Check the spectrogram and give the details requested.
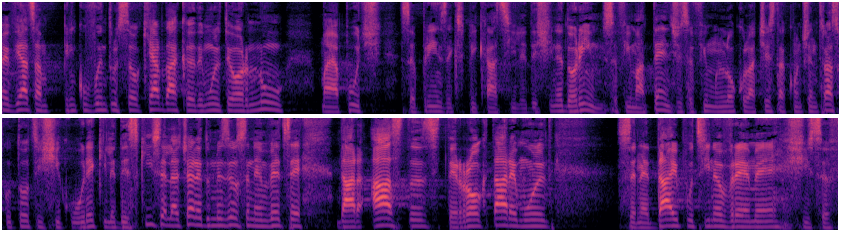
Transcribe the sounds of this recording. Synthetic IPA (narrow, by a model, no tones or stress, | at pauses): evjat̪sapɾiŋkuvɨnt̪ulsəwkʲjard̪akəd̪e̞mult̪e̞o̞rʲnu | majaput͡ʃʲ | səpɾinze̞ksplikʰat̪siːle̞d̪e̞ʃine̞d̪o̞ɾimsəfimat̪e̞nt̪sʃisəfimɨnlo̞kulat͡ʃe̞st̪ako̞nt͡ʃe̞nt̪ɾat̪sʲkut̪o̞t̪siʃikuːɾe̞kʲile̞d̪e̞skʲise̞leat͡ʃeaɾad̪umne̞ze̞wsəne̞ɨnve̞t̪se̞d̪arast̪əzʲt̪e̞ɾo̞ɡt̪aɾe̞mult̪ | səne̞d̪ajput̪sinəvɾe̞me̞ʃisə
